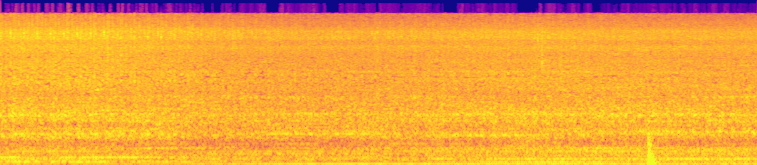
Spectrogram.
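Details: Lincoln Town Car started for the first time in nearly a year, on a lift, with a replacement alternator: a steady, even idle under some hiss with no knocks or misses; normal idle.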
